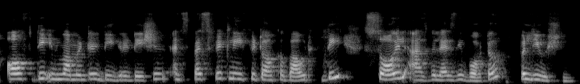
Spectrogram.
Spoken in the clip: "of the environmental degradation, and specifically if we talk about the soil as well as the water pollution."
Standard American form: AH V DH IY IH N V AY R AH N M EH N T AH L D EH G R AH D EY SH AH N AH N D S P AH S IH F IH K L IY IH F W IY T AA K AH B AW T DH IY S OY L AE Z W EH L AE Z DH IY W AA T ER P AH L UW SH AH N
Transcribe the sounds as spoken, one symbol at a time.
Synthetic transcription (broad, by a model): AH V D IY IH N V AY AH M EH N T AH L D EH G R AH D EY SH AH N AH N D S P AH S IH F IH K L IY IH F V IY T AA K AH B AW T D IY S OY L AE Z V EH L AE Z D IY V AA T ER P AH L UW SH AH N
